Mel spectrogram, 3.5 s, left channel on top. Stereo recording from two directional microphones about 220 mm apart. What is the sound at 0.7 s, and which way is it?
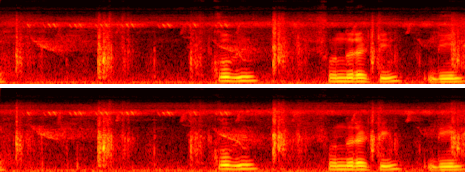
Insect, 5° right (ahead or behind).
